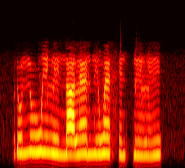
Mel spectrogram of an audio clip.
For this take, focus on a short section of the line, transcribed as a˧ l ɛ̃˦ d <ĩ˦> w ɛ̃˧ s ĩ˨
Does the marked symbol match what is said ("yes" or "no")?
no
